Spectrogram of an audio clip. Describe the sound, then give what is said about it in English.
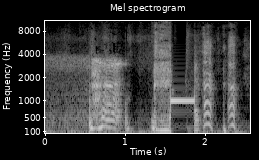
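A single steady electronic beep marks a phone call being hung up. It is short, mid-pitched and flat, and it falls between bursts of voices talking. “He f***ing hung up. He hung up. That's what it sounds like.”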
